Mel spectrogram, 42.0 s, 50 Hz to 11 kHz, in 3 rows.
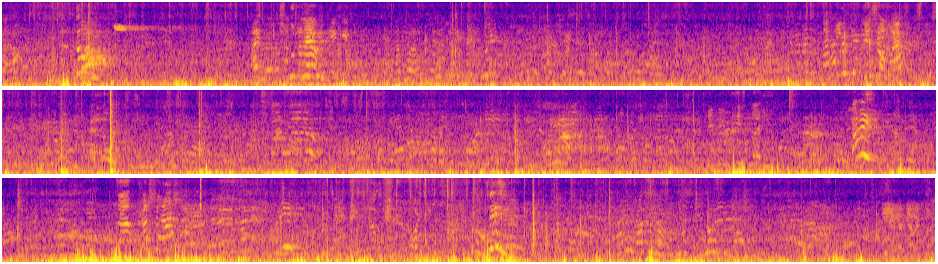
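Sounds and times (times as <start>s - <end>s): ball being kicked: 14.8s - 15.9s.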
